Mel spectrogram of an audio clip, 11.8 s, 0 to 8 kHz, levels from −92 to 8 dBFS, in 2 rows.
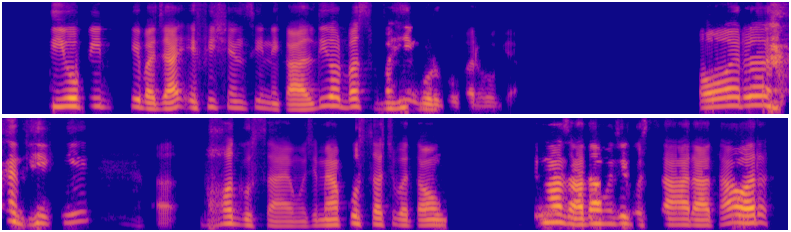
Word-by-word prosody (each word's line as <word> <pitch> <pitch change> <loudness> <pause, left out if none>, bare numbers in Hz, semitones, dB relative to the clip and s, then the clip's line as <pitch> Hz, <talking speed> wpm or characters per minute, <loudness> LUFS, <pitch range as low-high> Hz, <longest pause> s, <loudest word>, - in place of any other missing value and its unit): COP 220 +1 +1
के 200 +1 -7
बजाय 160 +4 +2
efficiency 180 -1 -11
निकाल 135 -3 -1
दी 230 - -7
और 230 - +5
बस 210 0 -7
वही 175 +3 -4
गुड़-गोबर 125 -6 -7
हो 115 - -19
गया। - - -34 1.4
और 215 +5 +3 0.5
देखिए 200 +6 -8 0.5
अ, 325 0 -15 0.2
बहुत 185 0 -3
गुस्सा 140 -3 -10
आया 120 0 -8
मुझे। 120 +3 -17
मैं 145 +1 -2
आपको 150 +5 -1
सच 160 -1 -6
बताऊँ। 140 0 -3 0.7
इतना 215 +1 +6
ज़्यादा 180 +1 +6
मुझे 175 +1 -3
गुस्सा 155 0 -8
आ - - +3
रहा 140 -1 +1
था 180 +8 -2
और 200 0 +7
175 Hz, 160 wpm, -23 LUFS, 145-200 Hz, 1.4 s, और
